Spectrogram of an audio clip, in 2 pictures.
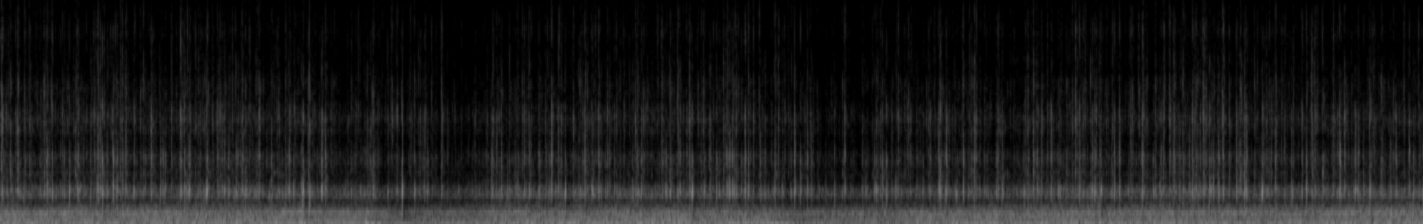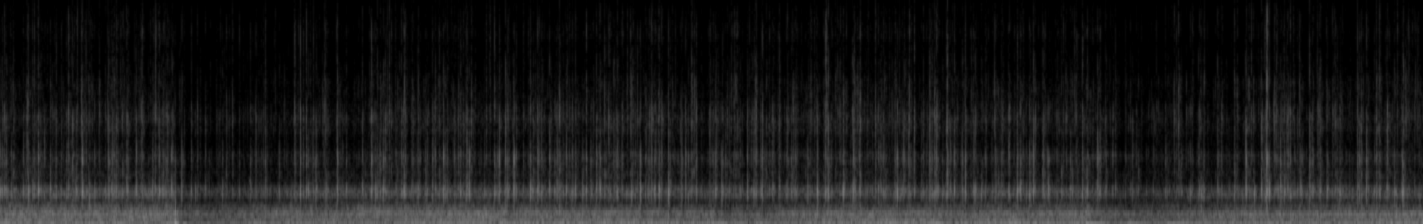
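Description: Steady motor hum and hiss heard underwater, with a thin steady whine through it and a few soft low knocks.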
